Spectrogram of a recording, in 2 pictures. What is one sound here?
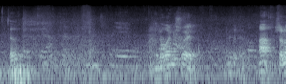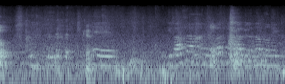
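A man speaks into a microphone, heard through a loudspeaker in a reverberant space.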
